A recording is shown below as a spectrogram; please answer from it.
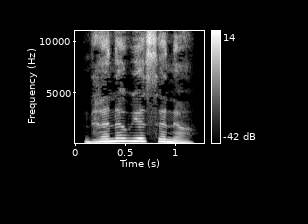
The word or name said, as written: ಧನವ್ಯಸನ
